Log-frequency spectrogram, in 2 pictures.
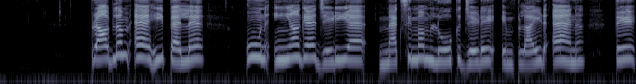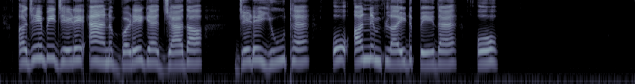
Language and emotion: Dogri, neutral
